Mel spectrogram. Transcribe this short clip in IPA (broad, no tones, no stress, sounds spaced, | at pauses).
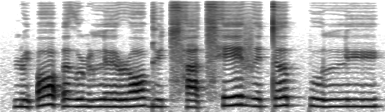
ɳ y ʔ ɔ ʔ ə ð u ɳ lː ø ɹ ɔ ɡ y t͡sʰ a t͡sʰ e v ɪ t ə pː u lː y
